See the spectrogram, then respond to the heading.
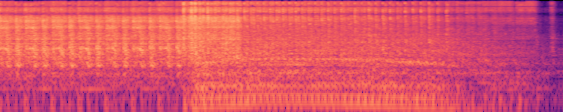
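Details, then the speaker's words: Old machine, either the Ford tractor or the sawmill being worked on. Starter cranks steadily with a short surge that never catches, then winds down. Seems not to be pulling fuel; the solenoid is not heard clicking. Crank no start. "Still acts like it's not pulling no fuel. All right. I can't hear that solenoid stick uh clicking again."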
